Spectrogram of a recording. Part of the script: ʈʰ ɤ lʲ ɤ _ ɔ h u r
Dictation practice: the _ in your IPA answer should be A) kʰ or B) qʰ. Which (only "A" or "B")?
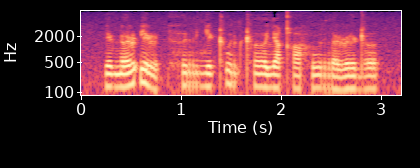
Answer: B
